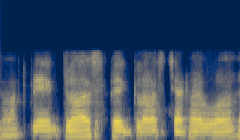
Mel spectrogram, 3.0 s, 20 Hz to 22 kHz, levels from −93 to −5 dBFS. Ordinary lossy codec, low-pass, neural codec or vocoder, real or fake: Opus, 16 kbps; 5.4 kHz; codec, 24 kHz, 1 kbps, SNAC; fake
